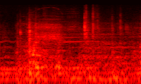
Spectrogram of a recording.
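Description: A hard-plastic Beast Wars Megatron action figure being lifted and turned in a gloved hand: faint plastic rubbing, with a few light clicks.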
